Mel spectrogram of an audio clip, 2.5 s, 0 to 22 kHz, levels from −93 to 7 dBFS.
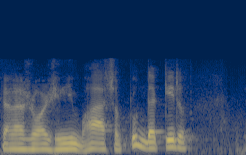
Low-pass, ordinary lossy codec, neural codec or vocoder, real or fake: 5.4 kHz; MP3, 48 kbps; codec, 16 kHz, 1 kbps, X-Codec, HuBERT features, trained on balanced general audio; fake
